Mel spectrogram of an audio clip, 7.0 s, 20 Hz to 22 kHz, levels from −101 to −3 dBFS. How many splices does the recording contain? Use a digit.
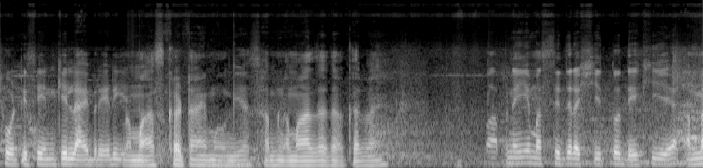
2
